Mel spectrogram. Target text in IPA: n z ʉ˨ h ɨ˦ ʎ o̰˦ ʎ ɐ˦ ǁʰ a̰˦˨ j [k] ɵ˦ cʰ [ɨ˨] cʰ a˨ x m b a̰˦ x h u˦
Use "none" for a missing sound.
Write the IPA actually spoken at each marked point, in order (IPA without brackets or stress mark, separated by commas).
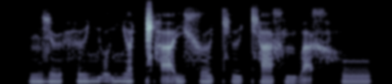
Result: x, ɨ˨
